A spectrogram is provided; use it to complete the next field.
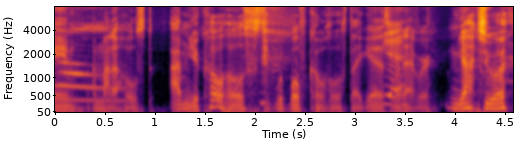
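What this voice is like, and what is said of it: Usual voice. Nothing is said of it.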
